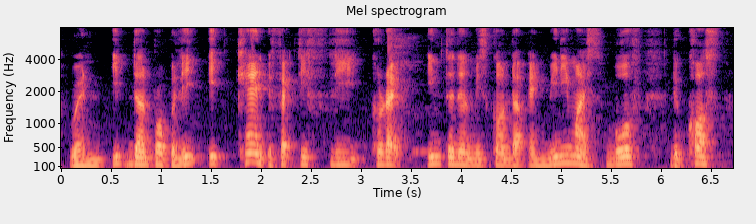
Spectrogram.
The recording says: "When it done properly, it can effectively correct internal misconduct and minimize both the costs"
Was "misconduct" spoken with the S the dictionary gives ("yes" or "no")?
yes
